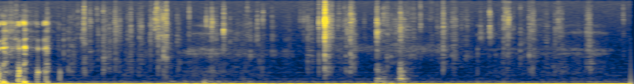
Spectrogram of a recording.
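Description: Silver foil wrapper of a trading-card pack crinkling and tearing as it is peeled open by hand, in scattered small crackles, with a steady low hum underneath.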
